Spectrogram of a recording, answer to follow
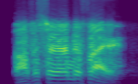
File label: radio bot under fire, swat; agents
